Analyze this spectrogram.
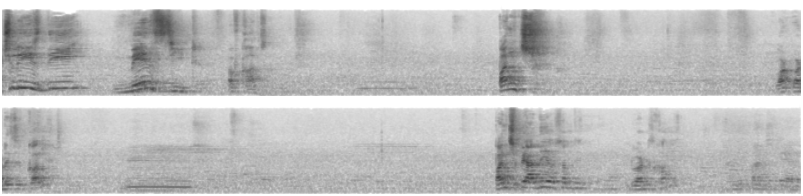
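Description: A man speaks calmly in short bursts with pauses, close by.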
